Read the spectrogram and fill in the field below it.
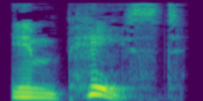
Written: impaste

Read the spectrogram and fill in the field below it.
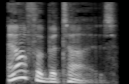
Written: alphabetize

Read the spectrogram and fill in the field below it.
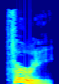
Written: furry

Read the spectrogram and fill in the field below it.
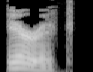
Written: arick

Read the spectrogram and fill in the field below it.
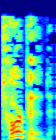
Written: torpid

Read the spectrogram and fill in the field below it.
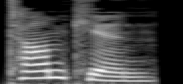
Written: tomkin

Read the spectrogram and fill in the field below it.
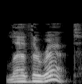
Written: leatherette

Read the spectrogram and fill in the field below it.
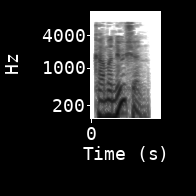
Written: comminution

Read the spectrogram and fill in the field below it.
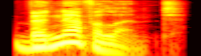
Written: benevolent

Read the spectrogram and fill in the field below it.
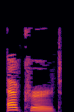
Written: Ekhard

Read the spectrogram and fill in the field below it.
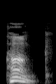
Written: hunk

